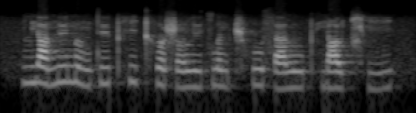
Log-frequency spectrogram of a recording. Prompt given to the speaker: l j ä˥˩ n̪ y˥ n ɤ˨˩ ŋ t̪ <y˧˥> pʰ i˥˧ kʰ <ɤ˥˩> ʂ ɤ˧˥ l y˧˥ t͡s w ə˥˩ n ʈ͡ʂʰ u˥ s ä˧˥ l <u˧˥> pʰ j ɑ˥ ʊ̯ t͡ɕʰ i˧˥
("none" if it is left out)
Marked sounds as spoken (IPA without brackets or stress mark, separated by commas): y˧˥, ɤ˥˩, u˧˥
